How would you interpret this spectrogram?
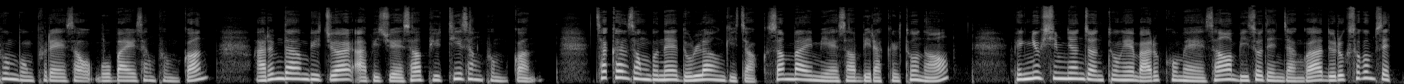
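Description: No technical fault can be heard anywhere in this speech recording. There is no point in it where anything goes wrong.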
